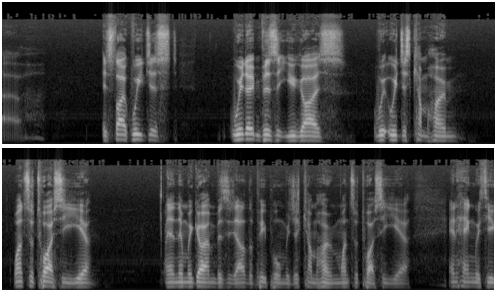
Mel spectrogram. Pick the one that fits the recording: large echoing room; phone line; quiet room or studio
large echoing room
